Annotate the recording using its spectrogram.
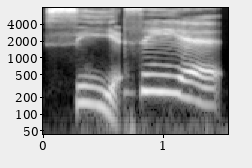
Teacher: between a word ending in a high front vowel sound, like the E in see it, a tiny I sound is often inserted. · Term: vowel-vowel bridging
